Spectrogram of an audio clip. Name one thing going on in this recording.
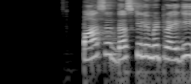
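A young woman speaks clearly into a microphone.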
